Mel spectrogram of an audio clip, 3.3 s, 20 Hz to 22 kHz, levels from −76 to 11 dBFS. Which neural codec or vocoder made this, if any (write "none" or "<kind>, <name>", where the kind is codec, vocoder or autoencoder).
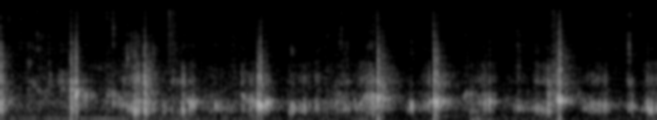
none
